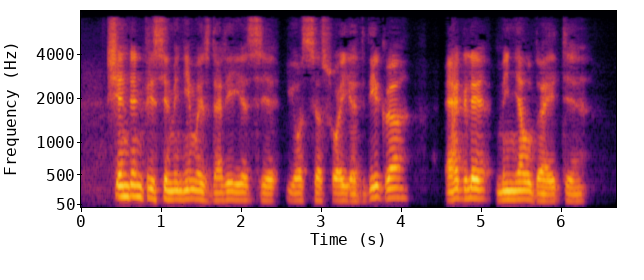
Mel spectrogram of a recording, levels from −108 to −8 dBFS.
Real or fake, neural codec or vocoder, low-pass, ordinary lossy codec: fake; codec, 16 kHz, 0.8 kbps, ZipCodec; 7.2 kHz; MP3, 48 kbps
